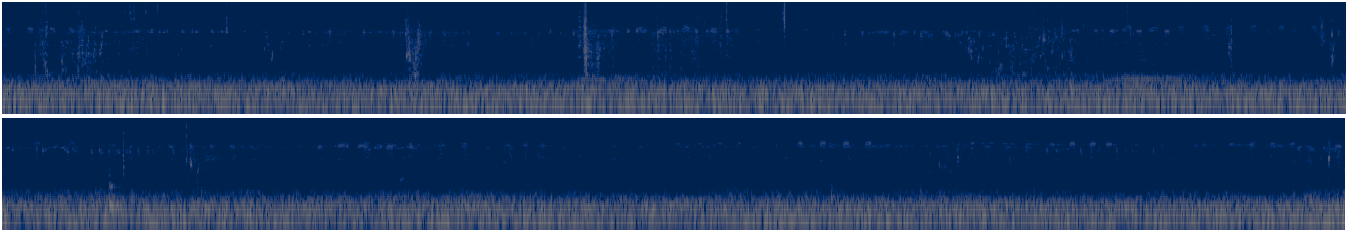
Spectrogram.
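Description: Scattered splashes and knocks of someone working in shallow muddy water, over a steady low rumble and a faint steady high hum.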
